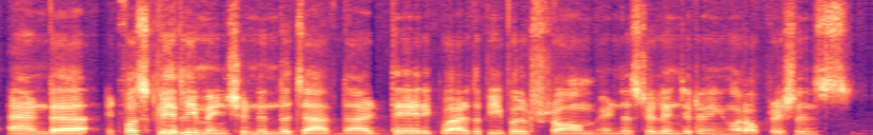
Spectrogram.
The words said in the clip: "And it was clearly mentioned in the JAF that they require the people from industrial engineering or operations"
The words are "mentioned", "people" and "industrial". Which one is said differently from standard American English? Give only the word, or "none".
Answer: none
